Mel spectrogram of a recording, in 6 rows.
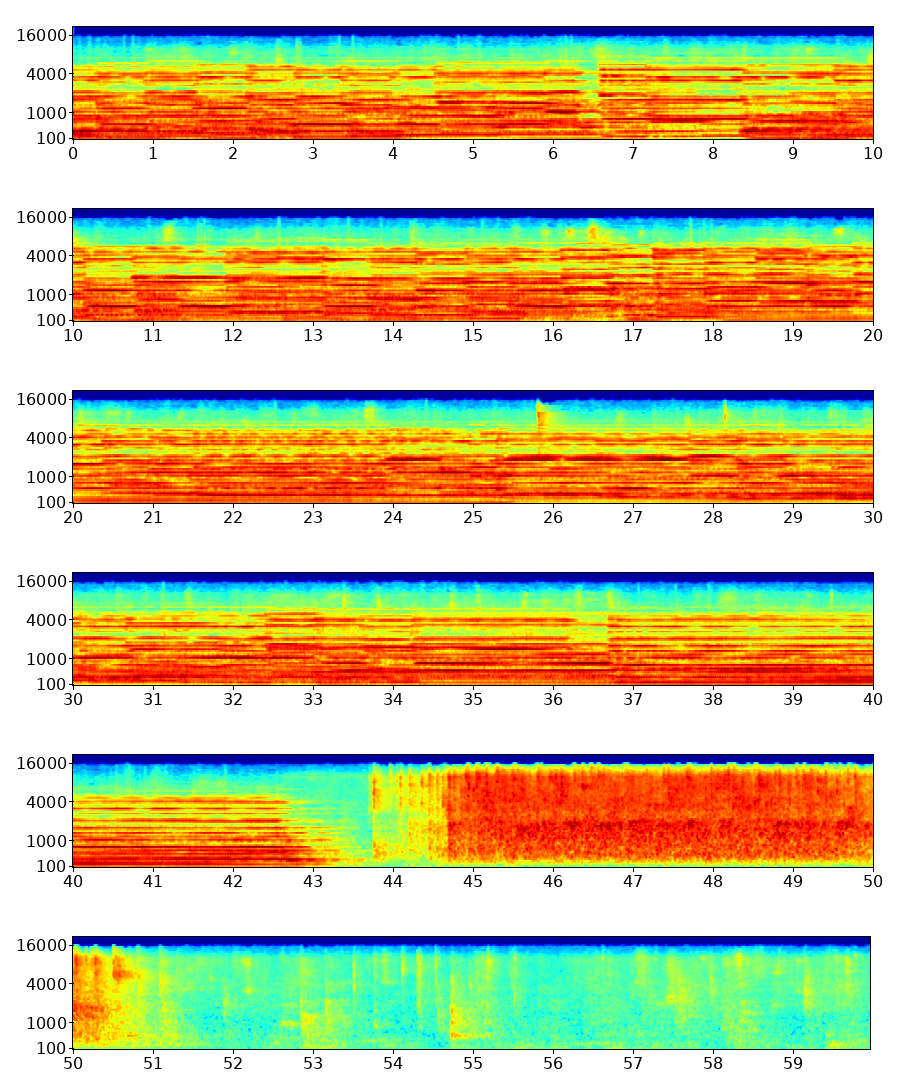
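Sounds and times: organ playing sustained chords: 0.0s - 51.6s
audience applause: 43.7s - 51.4s.

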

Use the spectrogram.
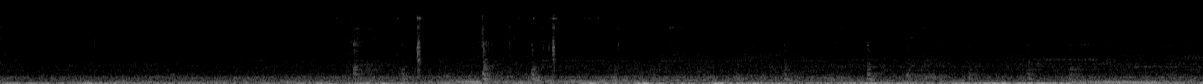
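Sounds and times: car engine and road rumble: 0.0s - 12.0s
light clinks: 3.6s - 6.3s.

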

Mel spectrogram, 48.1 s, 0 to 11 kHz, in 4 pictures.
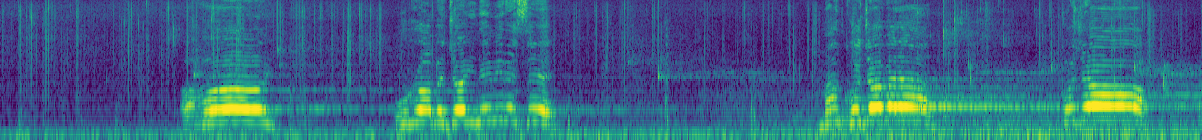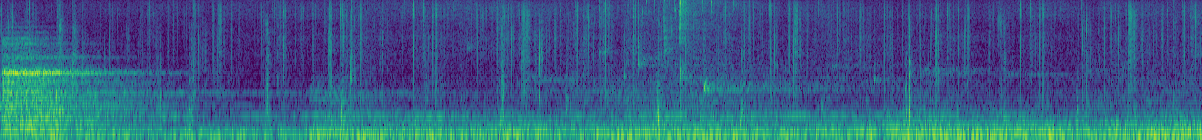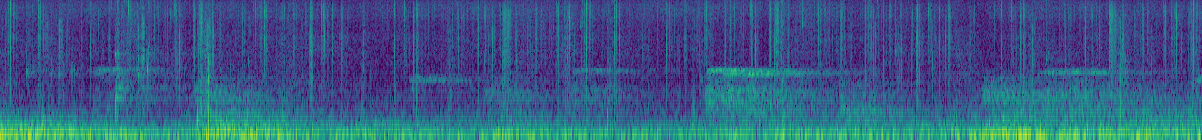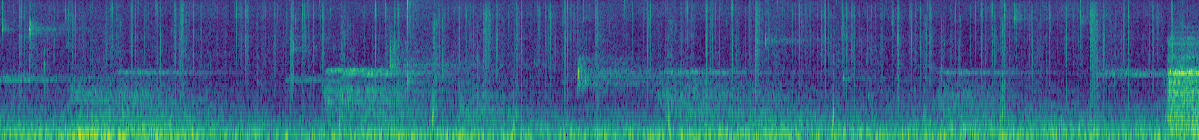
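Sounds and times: torch flame rumbling and crackling: 0.0s - 1.8s, 5.7s - 8.3s, 11.5s - 48.0s.

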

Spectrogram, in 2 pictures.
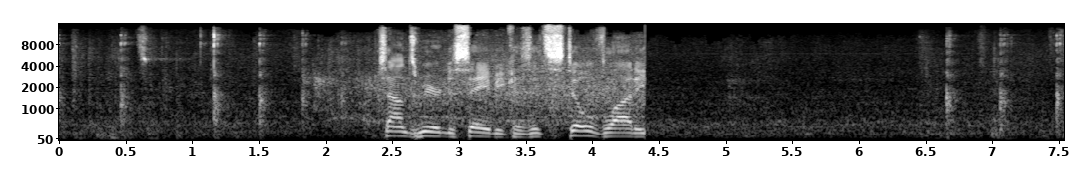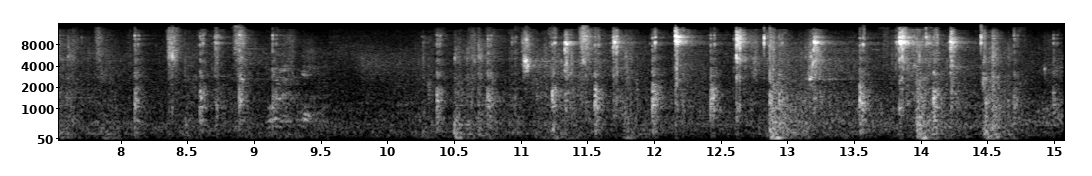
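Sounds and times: table tennis ball clicking: 10.3s - 15.0s.

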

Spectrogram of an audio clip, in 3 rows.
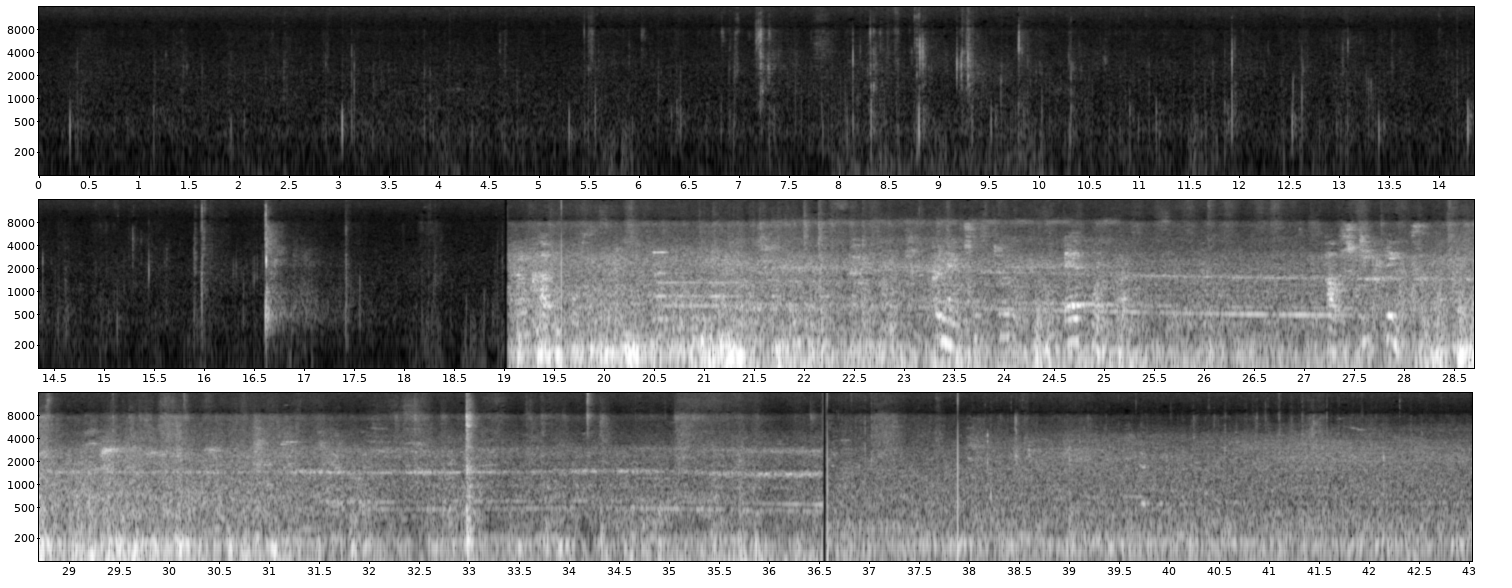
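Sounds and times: metro car low rumble: 19.0s - 43.0s.

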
